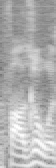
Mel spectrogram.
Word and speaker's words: fazool: you want to get that word from fazool it sounds like a fool or somebody's a fool well the reality is that the fazool is a corruption you know when I say corruption meaning it's a it morphed into a lesser formal pronunciation over the decade the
